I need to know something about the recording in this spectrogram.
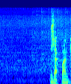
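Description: A man speaks loudly and animatedly into a close microphone.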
